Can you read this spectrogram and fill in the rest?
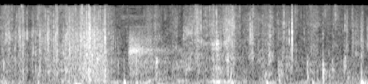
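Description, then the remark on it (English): Crinkling and crunching of paper as a goat chews a book, with irregular soft rustles and tearing sounds throughout as it steadily munches on the pages. “Okay, you're just chewing away there.”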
